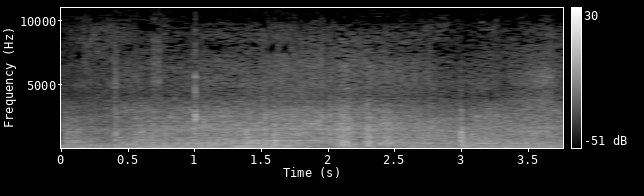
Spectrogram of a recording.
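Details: Outdoor vehicle noise with a running engine and scattered small knocks, without any animal sound.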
